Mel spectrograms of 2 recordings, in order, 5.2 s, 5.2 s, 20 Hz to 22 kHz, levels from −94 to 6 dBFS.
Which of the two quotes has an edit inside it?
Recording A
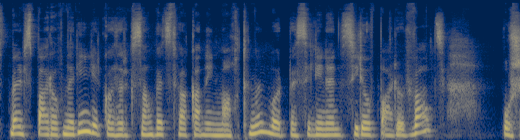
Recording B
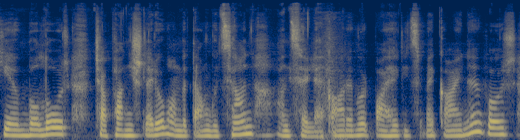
B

